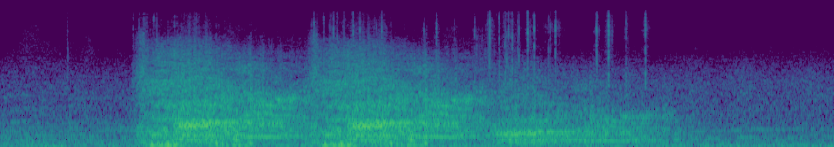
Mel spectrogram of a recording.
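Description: A large beast growls and roars loudly.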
